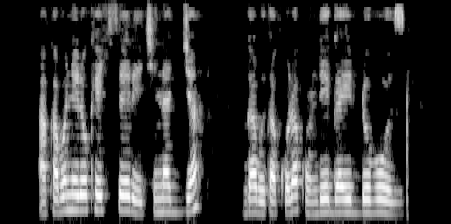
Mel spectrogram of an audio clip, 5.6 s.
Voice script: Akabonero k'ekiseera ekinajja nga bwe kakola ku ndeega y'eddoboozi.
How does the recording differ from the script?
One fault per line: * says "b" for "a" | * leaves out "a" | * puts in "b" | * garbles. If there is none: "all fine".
all fine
